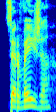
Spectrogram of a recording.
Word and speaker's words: cerveja: Hey, cerveja. That's how you say it in Portuguese.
